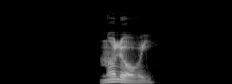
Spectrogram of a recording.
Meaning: brand new
- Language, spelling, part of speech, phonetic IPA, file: Russian, нулёвый, adjective, [nʊˈlʲɵvɨj], Ru-нулёвый.ogg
